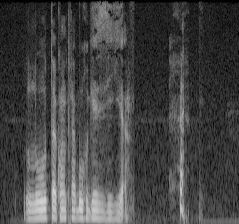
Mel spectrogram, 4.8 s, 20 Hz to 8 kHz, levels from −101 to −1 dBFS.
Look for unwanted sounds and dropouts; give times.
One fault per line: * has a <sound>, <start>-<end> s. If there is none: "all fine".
* has a laugh, 3.4-3.8 s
